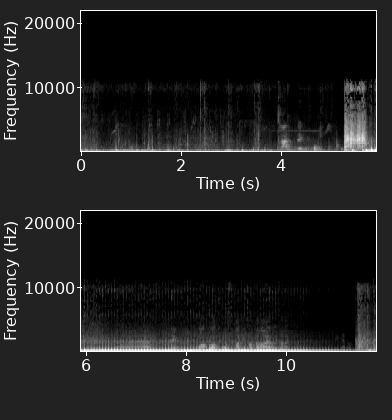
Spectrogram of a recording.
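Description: A Vespa scooter engine sputters to life with a sharp burst after some clattering knocks, then settles into a steady, low buzzing drone that dips slightly before the end as the scooter rides off.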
